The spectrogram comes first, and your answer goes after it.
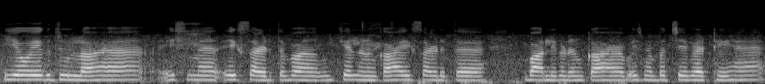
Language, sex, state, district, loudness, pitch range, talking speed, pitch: Hindi, female, Haryana, Rohtak, -17 LUFS, 195-210 Hz, 95 wpm, 205 Hz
